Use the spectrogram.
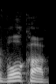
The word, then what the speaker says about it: Volkov: Yeah, Volkov.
